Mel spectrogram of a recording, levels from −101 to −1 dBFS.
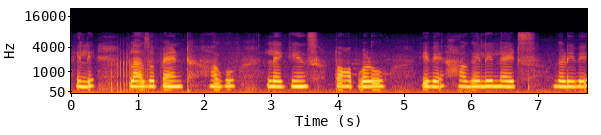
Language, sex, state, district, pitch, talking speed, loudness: Kannada, female, Karnataka, Bidar, 220 Hz, 95 wpm, -14 LUFS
